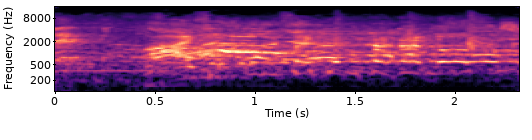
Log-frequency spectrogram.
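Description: Voices talking over one another during a youth football match, louder from about half a second in.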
